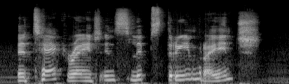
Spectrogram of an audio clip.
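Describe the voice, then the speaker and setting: Over music in the background, a man speaks at a very slow pace with ordinary pitch variation. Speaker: streamer commentating a sim racing event. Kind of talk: live commentary. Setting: live stream. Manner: animated.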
